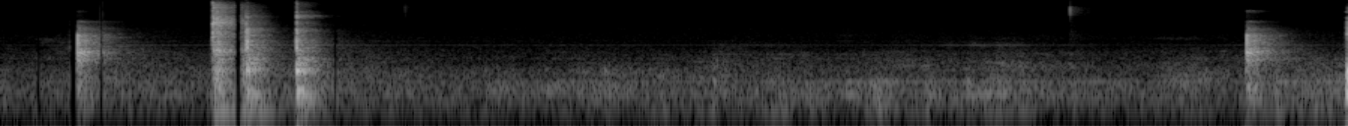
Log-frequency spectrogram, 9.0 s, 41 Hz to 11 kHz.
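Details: Heyer VT8000 ICU ventilator running its one-touch automated valve and flow-sensor self-calibration after switch-on, with sharp mechanical clicks and brief valve hisses in a quiet room.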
